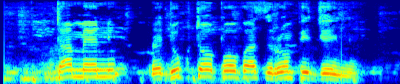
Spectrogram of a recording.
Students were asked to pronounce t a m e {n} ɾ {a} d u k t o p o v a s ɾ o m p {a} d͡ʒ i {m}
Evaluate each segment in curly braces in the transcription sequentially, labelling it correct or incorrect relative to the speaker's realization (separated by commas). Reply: correct, incorrect, incorrect, incorrect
